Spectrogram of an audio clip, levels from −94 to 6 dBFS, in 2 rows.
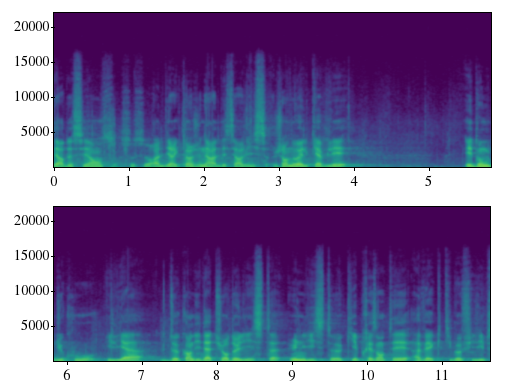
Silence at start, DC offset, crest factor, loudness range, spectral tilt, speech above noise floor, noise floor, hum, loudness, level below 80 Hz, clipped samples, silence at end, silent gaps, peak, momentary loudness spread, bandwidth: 0 s; under 0.1%; 16 dB; 3 LU; -6 dB/octave; 33 dB; -53 dBFS; none; -20 LUFS; -58 dBFS; under 0.1%; 0 s; none; -4 dBFS; 7 LU; 13.5 kHz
